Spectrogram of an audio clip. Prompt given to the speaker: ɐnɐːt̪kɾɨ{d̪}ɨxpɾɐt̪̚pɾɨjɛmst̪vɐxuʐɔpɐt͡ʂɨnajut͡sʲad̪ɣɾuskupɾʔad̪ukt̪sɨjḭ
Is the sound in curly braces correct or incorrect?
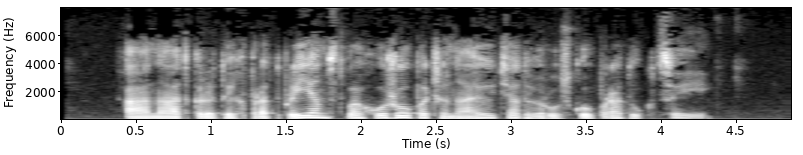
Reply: incorrect: t̪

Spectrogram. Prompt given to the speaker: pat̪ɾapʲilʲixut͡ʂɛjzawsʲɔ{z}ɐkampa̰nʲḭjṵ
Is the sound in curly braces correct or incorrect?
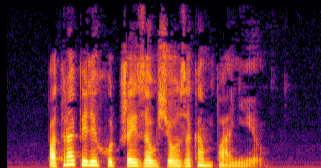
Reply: correct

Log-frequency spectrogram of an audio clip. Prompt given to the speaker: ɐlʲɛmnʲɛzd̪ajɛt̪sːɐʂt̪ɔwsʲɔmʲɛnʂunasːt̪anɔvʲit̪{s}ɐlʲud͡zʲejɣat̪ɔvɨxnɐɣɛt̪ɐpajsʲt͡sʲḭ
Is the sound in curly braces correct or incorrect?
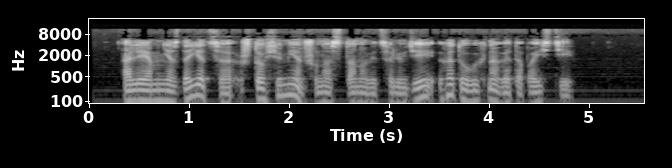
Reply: incorrect: sː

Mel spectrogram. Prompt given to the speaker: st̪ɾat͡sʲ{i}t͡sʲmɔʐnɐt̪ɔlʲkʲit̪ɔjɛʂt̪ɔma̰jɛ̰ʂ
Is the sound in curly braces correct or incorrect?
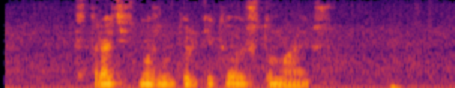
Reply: correct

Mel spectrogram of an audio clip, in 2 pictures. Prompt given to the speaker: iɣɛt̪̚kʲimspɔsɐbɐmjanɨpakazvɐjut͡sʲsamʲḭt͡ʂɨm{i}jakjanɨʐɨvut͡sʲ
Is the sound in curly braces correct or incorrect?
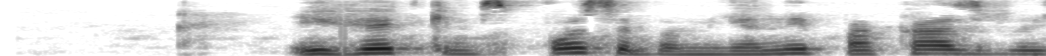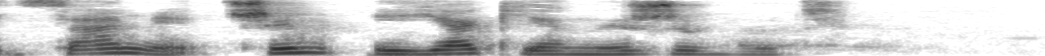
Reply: correct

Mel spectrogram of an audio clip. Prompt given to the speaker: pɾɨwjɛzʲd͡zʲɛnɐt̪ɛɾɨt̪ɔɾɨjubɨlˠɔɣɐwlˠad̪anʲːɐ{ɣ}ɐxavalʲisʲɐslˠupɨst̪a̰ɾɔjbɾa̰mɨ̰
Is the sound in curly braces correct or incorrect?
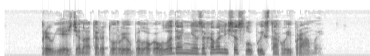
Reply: incorrect: z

